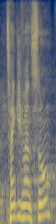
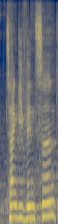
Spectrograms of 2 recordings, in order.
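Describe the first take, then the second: First: "Tanguy Vincent" in a careful French accent, with "Vincent" ending on a nasal "-sɔ"; French pronunciation. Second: Said in the usual way. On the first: Shown as a demonstration. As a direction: say "Vincent" the French way, as "van-SOH" with a nasal first vowel and no final t or d. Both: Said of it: "I'm gonna do better with my French accent".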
